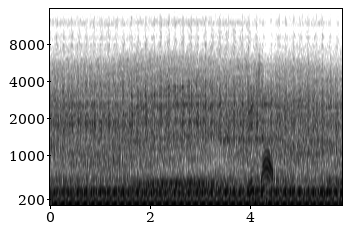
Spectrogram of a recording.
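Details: 1986 Suzuki Samurai with 1.6 VW turbo diesel, after fitting a larger new battery to replace the seven-year-old one, charging almost 14 volts: steady diesel clatter at idle, even beat near 160 a minute, no stumbles or knocks; normal idle.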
